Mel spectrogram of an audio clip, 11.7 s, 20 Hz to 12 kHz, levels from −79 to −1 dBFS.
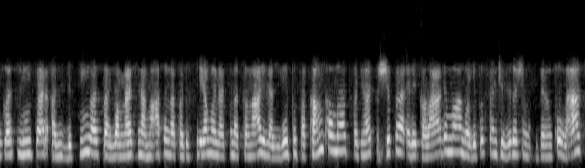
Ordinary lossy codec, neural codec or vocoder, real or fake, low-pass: AAC, 48 kbps; codec, 24 kHz, 0.9 kbps, WavTokenizer, medium music audio release; fake; 10.8 kHz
